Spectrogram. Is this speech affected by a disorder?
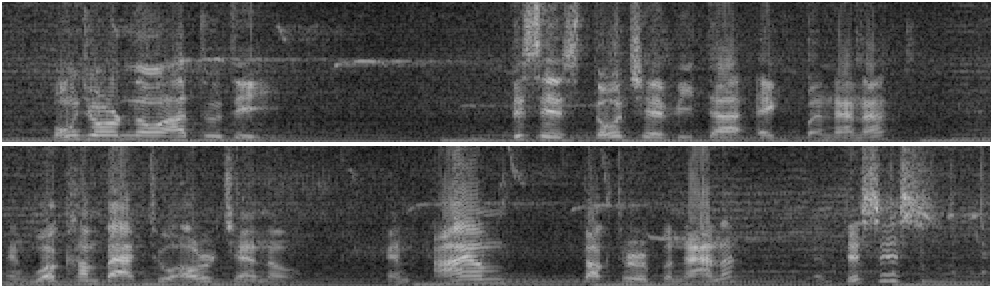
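No.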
